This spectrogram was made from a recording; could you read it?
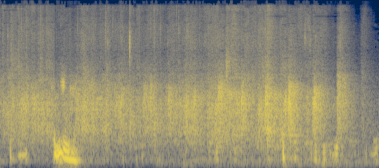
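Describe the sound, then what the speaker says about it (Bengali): An audience at a Dhaka University gathering applauds after a speech. Loud clapping swells early and then continues as a dense, steady patter, with voices speaking over it. "একটা জোরে হাততালি হবে"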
